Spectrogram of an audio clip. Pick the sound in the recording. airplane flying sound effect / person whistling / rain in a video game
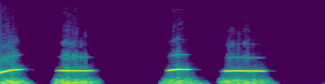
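person whistling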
